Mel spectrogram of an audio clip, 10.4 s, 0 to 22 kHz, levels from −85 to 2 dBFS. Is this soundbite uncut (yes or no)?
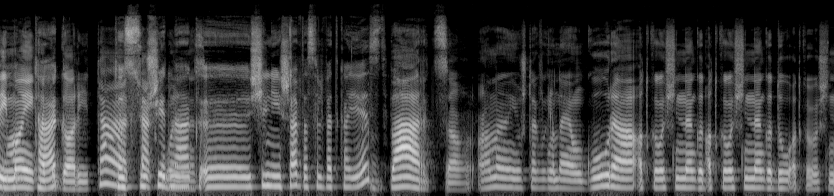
no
